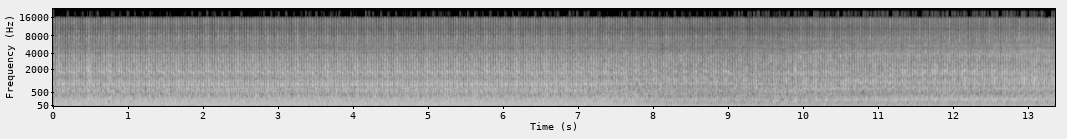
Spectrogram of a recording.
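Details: VW Bora 1.9 TDI (ARL) diesel at idle: uneven regular knock about two and a half per second over the clatter, engine shaking rough, cause not evident.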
